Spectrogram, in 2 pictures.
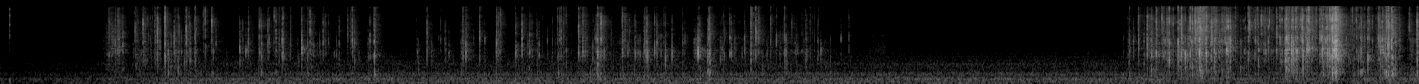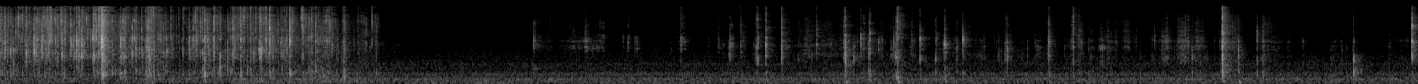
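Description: Clear plastic packaging bag crinkling as it is handled and opened and paper cupcake liners are pulled out of it, loudest for several seconds in the middle. Lighter rustling and small clicks of the paper liners follow.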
